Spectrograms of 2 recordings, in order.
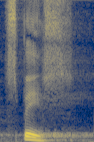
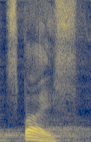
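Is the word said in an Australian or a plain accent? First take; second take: plain; Australian. First: The word is said in a plain accent. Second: The word is said in an Australian accent.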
